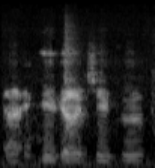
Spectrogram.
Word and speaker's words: Ugochukwo: People kind of see my last name, it's hard to pronounce. Not too hard once you get used to it. That's good. But Ugochukwo.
